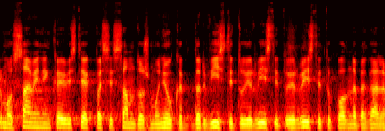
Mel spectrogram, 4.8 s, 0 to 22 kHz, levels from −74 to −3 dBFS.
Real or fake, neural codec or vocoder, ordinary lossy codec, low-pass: real; none; Opus, 64 kbps; 19.8 kHz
